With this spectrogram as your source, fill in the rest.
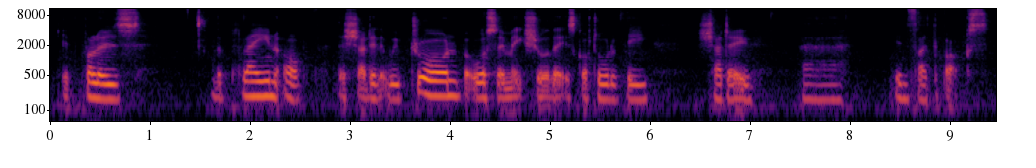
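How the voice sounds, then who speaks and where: A woman with a stuffy, bunged-up voice from a cold, talking casually through a software tutorial with lots of ums. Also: on the low side, vocal fry, a little hiss or hum. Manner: chatty, self-deprecating, filler-heavy. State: congested from a cold. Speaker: tutorial host.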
